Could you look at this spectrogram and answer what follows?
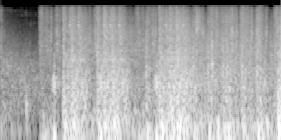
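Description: Gunfire in a Roblox game, a rapid run of sharp shots in quick bursts after a brief quiet start.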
